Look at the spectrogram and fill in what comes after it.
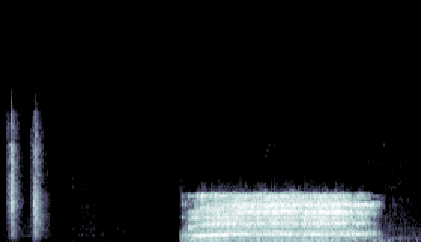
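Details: Girl giving deep, loud, long burps during a mukbang: two brief throaty catches, then one long, loud, drawn-out tonal burp lasting nearly three seconds; burping.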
